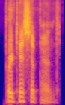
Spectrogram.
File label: "participant", American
